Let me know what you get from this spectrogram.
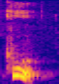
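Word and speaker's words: Kuh: est longue qui court la vache dit cou qui se prononce avec un ou long vos habitudes très bien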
